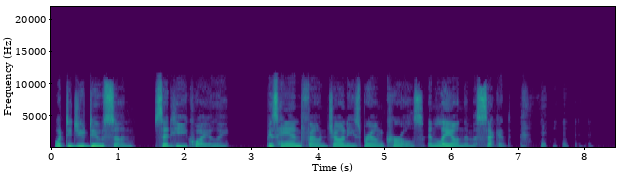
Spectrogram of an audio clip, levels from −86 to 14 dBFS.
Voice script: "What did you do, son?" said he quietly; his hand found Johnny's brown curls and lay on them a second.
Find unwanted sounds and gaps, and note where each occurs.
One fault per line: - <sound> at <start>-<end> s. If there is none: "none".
- laugh at 7.0-8.1 s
